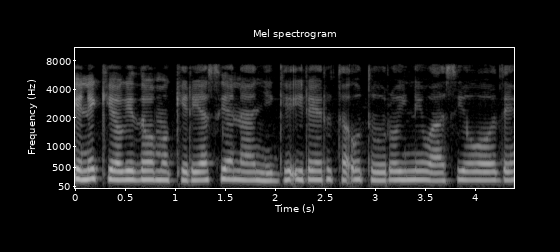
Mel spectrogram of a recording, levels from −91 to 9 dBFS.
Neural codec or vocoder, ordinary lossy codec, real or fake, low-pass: none; none; real; 7.2 kHz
